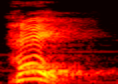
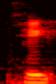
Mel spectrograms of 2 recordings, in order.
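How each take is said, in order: First: It is said in an angry, forceful tone. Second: It is said in a calm, even tone. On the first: Patience has run out after repeated warnings. "eventually you're gonna get mad and be like" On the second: A gentle first warning. "you might have even said it calmly before"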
